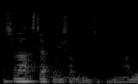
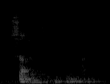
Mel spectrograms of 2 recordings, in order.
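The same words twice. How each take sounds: First: Said in the usual way. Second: Soft unvoiced whisper; whispered aside. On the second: Real, not acted. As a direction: drop to a whisper for the reminder. Repeats the advice.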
